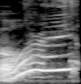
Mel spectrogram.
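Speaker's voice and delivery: high, soft, casual "oh, all right"; mock breezy reply. Answering her ex's text, high and breezy.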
